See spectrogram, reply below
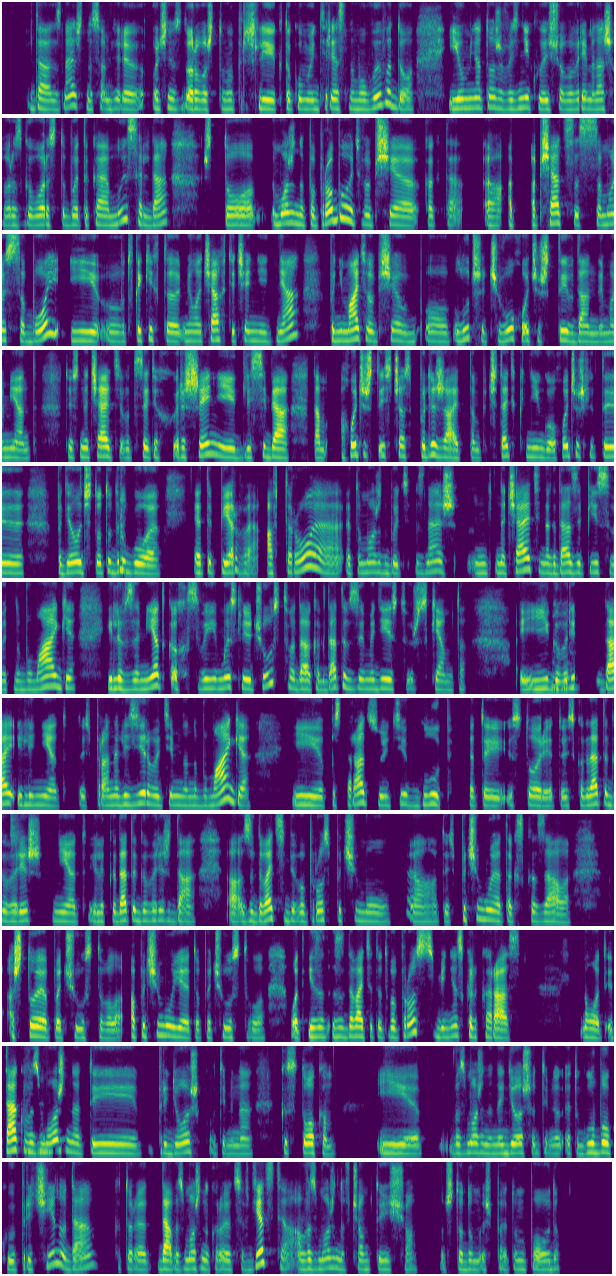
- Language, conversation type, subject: Russian, advice, Почему мне трудно говорить «нет» из-за желания угодить другим?
- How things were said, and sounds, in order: tapping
